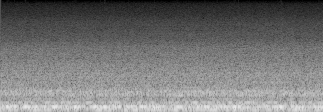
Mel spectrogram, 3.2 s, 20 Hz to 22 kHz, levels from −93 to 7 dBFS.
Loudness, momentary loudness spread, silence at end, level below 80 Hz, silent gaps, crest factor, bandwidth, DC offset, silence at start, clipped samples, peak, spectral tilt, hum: -10 LUFS; 1 LU; 0 s; -18 dBFS; none; 8 dB; 11 kHz; under 0.1%; 0 s; 0.5%; 0 dBFS; -7.5 dB/octave; none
